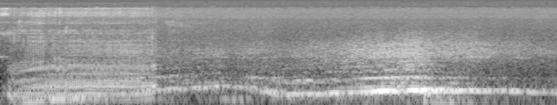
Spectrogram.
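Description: Long, low, fluttering snore with a rough rumbling quality, typical of a short-nosed dog snoring while asleep.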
